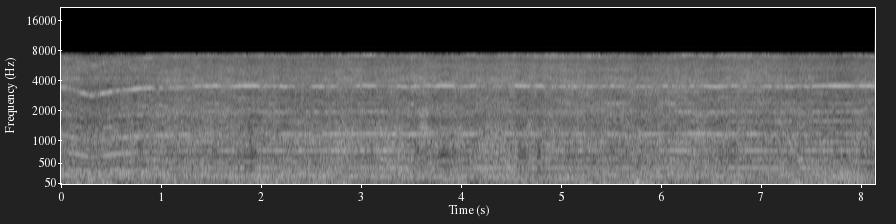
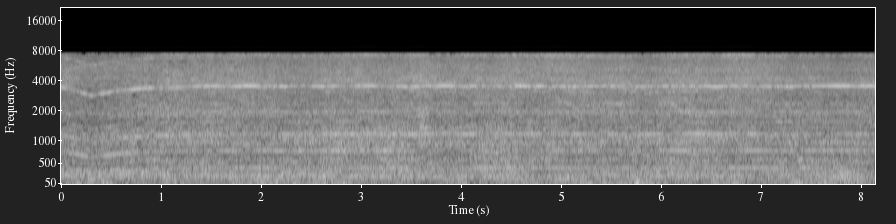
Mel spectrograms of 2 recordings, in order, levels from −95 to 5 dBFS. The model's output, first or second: first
